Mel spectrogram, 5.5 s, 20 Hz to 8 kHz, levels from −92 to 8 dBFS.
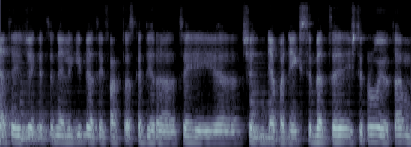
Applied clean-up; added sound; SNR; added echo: neural mask model DeepFilterNet 3.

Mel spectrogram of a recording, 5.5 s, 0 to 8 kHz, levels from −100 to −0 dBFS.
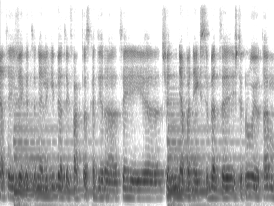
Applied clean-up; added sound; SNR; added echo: none; Piano; 7 dB; reverberation time 0.2 s.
